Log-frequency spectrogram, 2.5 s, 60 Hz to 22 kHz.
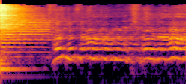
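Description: The ringing accompaniment of a Korean shaman's gut, drum and metal percussion, sounds a last stroke and dies away. About 0.7 s in, a shaman's ritual chant (사설) begins on a long, wavering sung note.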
